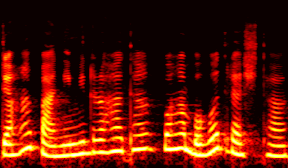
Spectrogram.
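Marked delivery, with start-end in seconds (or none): none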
